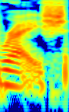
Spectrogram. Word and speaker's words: Reich: It looks like it's spelled Reich, but it is pronounced Reich.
